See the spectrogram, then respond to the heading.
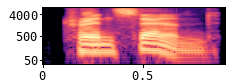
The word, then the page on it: transcend: American English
